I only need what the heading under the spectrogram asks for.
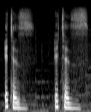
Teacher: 然后另外一个连音的地方就是 it is, 可以念成 it is, it is, 记住是一个 z 的音,有声子音 z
